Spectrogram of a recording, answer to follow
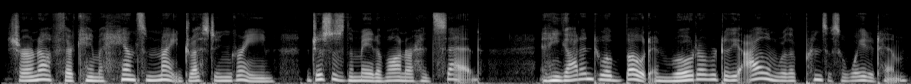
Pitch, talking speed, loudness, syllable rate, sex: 185 Hz, 230 wpm, -17 LUFS, 6.0 syllables/s, female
